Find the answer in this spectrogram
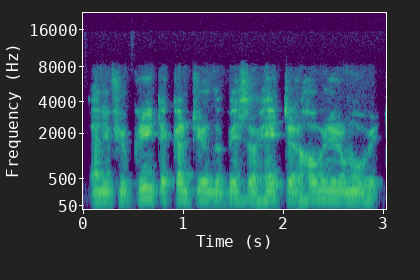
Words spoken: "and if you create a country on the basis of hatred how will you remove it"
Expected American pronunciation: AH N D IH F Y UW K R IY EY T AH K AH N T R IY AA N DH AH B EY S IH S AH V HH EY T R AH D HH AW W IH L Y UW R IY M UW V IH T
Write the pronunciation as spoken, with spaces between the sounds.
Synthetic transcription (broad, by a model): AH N D IH F Y UW K R IY EY T AH K AH N T R IY AA N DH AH B EY S IH S AH V HH EY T AH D HH AW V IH L Y UW R IY M UW V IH T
